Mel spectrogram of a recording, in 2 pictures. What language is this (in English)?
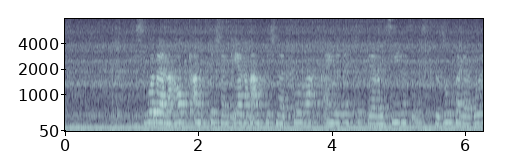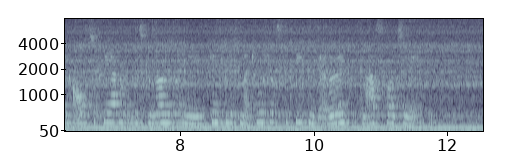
German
